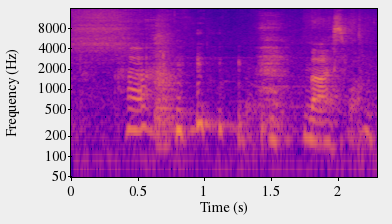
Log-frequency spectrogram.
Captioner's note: girls giggling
